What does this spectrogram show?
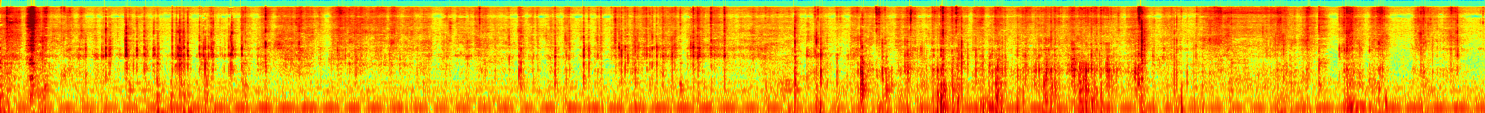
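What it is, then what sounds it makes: Silicone pot holder, scratched and rubbed. A thin, flexible red silicone pot holder is bent, rubbed and scratched with fingertips and nails. The result is a dense stream of soft crinkling, scratching and tapping over a steady low hum, with brief louder scrapes near the middle.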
